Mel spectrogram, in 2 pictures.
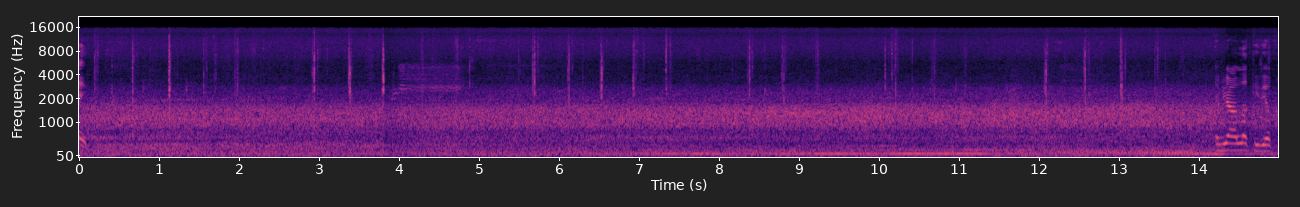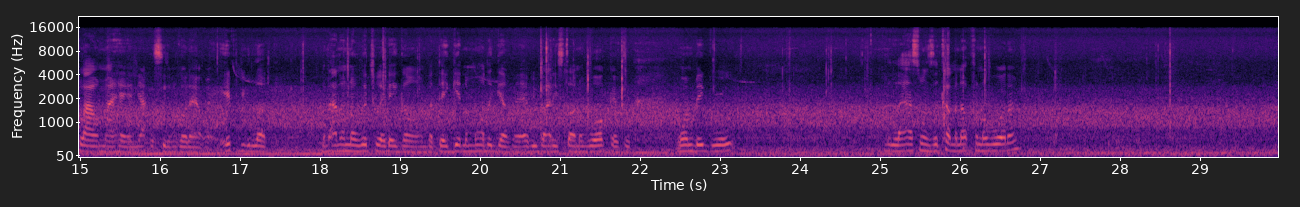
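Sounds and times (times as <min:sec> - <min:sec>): motor vehicle rumble: 0:00.0 - 0:29.9.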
